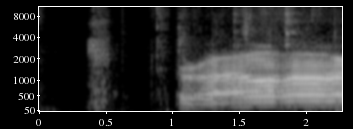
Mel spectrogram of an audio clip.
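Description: A single long, steady, low-pitched vocal call held for about a second and a half, starting about a second in.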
